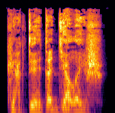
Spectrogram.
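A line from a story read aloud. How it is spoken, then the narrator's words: Hoarse rasp. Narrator (Russian): прохрипел Яр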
